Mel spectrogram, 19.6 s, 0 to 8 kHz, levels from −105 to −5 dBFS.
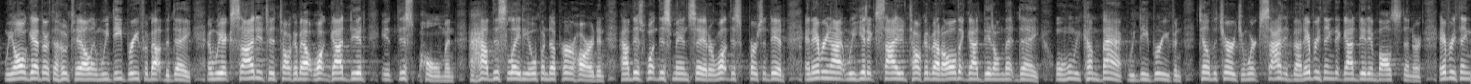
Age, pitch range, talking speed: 50-69, 165-200 Hz, 250 wpm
